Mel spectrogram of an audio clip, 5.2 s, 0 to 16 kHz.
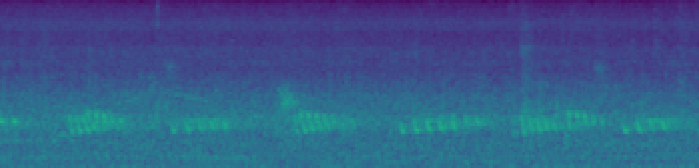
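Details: Crested goshawk at a nest in secondary forest on 12 May, with two chicks about 23 days old, gives short bursts of rapid, mid-pitched chattering notes every second or so, over a soft steady hiss.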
